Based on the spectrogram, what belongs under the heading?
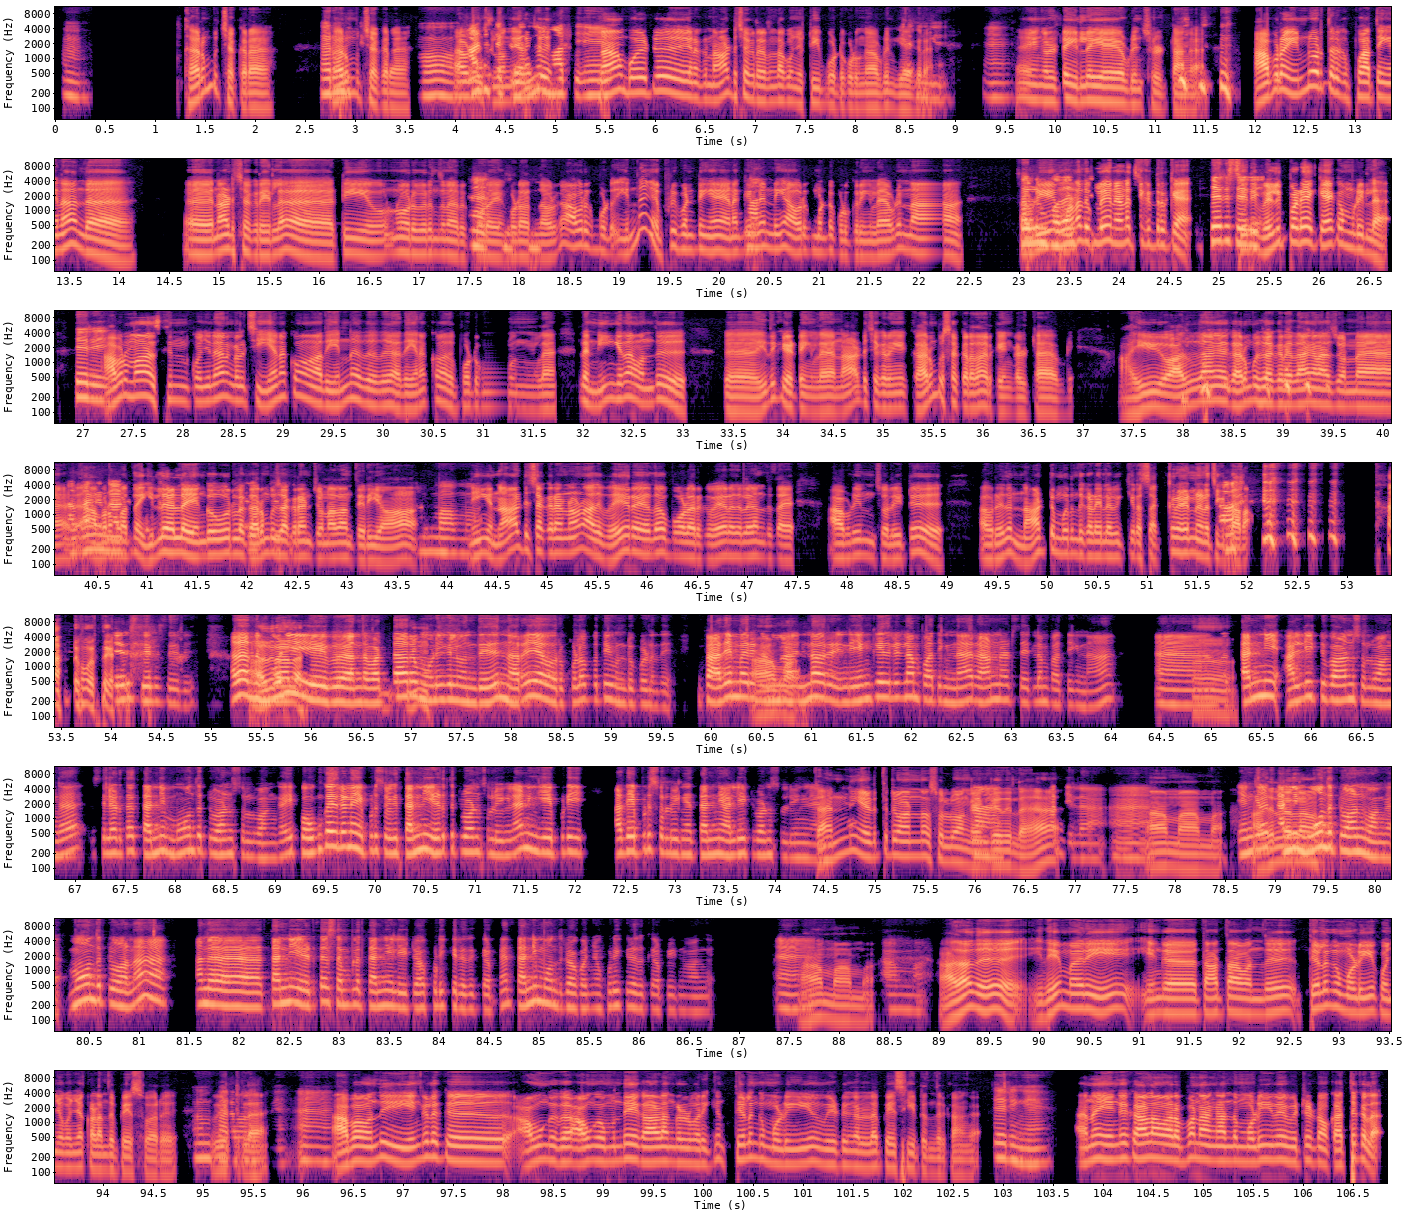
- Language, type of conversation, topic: Tamil, podcast, உங்கள் குடும்பத்தில் மொழி பயன்பாடு எப்படிக் நடைபெறுகிறது?
- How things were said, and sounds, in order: distorted speech; other background noise; mechanical hum; laugh; laugh; laugh; laughing while speaking: "நாட்டு மருந்து கட"; inhale; in English: "சைட்லாம்"; tapping; drawn out: "எங்களுக்கு"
